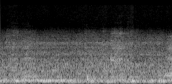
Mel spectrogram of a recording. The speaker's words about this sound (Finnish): Tämä juna pysähtelee todella todella usein. Junan työntekijät katsovat ulos, ulos varmaan niinku, niin tarkistaa, että, että, tota, että on turvallista jatkaa.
